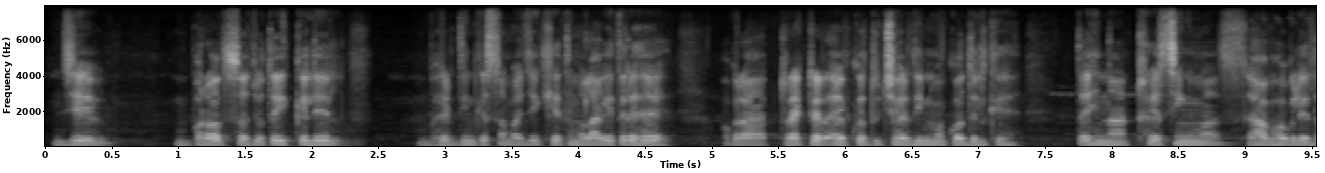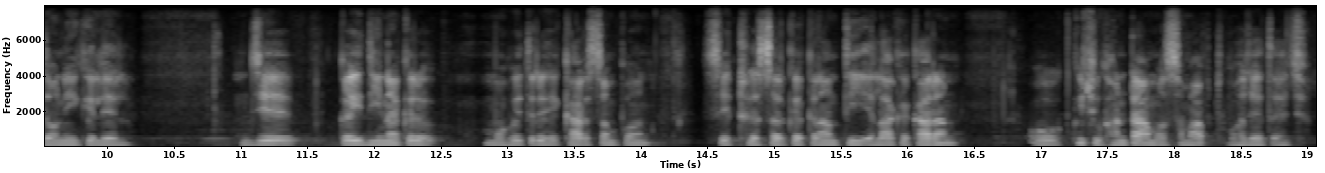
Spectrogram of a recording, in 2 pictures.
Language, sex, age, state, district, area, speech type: Maithili, male, 30-45, Bihar, Madhubani, rural, spontaneous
